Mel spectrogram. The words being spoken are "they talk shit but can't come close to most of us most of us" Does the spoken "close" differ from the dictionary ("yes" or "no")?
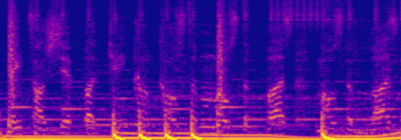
yes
